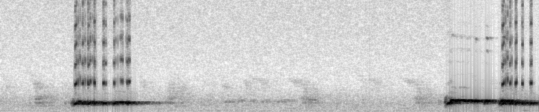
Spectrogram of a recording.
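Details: Zebra dove, a local bird in gayer style inherited from a grandfather, with a short buzzy-edged coo, a quiet gap with soft faint notes, then a louder sustained coo rising into another buzzy burst.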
